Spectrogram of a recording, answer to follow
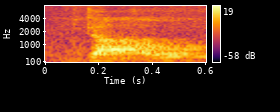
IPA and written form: dʌl (dull)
